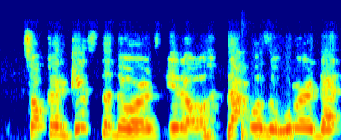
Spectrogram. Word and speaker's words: conquistador: I'm going, conquista. Yes. The teacher said, no, Gilbert, it's conquistador.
